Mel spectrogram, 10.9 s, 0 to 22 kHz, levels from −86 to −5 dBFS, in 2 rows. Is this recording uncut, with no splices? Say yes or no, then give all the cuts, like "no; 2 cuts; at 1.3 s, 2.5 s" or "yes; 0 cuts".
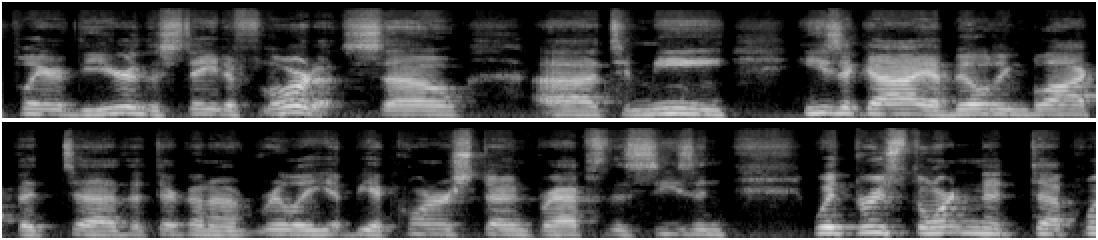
yes; 0 cuts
